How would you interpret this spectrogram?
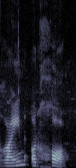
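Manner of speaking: slow, careful गाइन और खौ with throaty ग़ and rasped ख़; pronunciation demo. Shown as a demonstration. Teacher naming the letters for students, slow and careful. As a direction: spell out गाइन and खौ slowly from the top of the throat. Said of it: "वो मैं आपको बताऊँगी".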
